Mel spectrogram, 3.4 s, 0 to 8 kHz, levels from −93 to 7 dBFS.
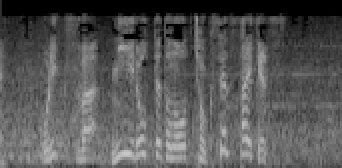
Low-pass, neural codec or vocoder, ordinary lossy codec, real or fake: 7.2 kHz; none; MP3, 24 kbps; real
